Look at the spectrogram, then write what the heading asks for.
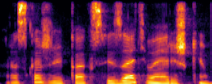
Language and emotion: Russian, neutral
